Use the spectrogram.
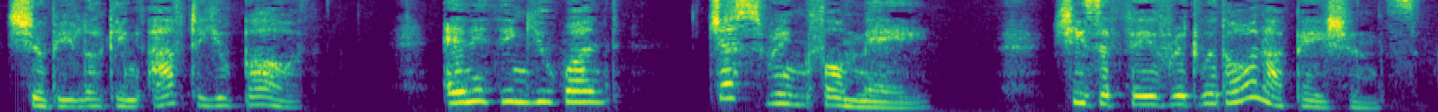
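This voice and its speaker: A woman's voice: medium pitch, very animated, normal speed, darkish tone, breathy edge. A woman playing a genteel clinic matron, gushing and ominously hospitable, in a radio drama. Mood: gushing, solicitous.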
